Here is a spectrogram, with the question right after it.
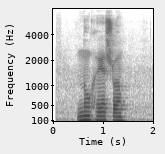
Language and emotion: Russian, neutral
